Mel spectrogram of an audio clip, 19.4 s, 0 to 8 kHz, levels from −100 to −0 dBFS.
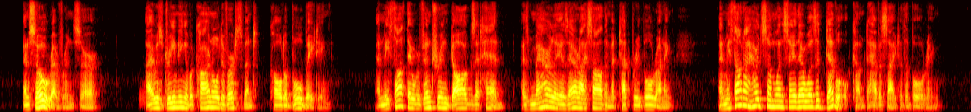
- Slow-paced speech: No, average, 165 wpm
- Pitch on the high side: No, low, 125 Hz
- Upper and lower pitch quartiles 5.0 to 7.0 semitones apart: Yes, average, 5.3 semitones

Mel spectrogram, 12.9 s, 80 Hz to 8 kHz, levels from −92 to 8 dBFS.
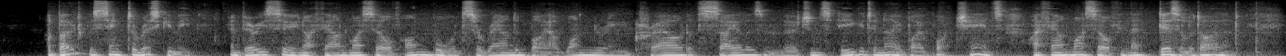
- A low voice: Yes, low, 130 Hz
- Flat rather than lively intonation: Yes, narrow, 2.1 semitones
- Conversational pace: Yes, average, 175 wpm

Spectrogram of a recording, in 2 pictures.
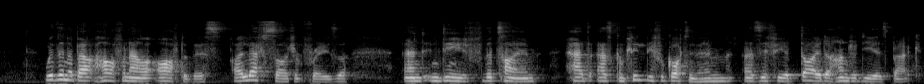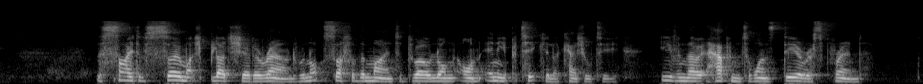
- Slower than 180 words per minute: No, average, 185 wpm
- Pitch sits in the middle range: Yes, medium, 155 Hz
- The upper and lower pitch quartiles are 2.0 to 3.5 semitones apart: Yes, narrow, 2.6 semitones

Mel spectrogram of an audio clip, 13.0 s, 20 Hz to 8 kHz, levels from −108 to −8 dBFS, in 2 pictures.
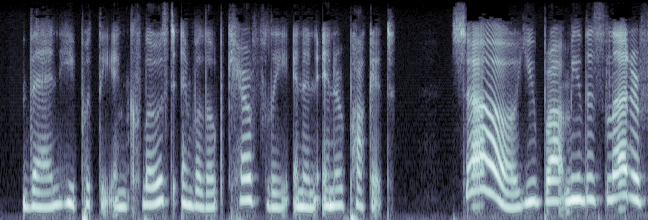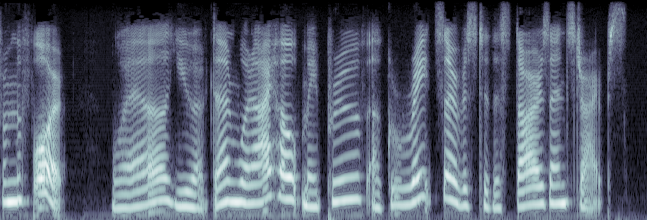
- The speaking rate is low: No, average, 170 wpm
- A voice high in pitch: Yes, high, 245 Hz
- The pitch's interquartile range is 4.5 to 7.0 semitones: Yes, wide, 5.4 semitones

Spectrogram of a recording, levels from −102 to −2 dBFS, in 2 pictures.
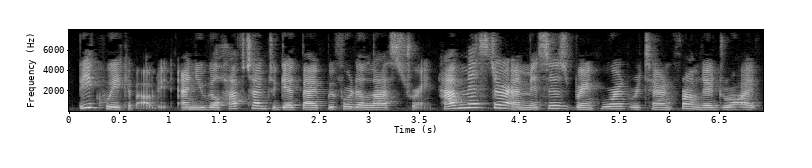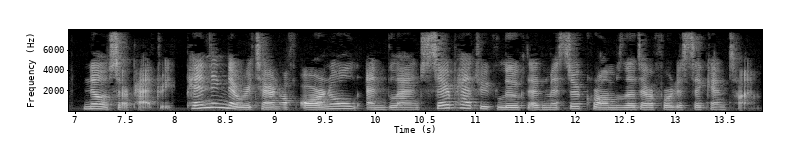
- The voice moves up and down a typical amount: Yes, average, 4.8 semitones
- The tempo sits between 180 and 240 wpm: Yes, average, 200 wpm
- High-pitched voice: Yes, high, 205 Hz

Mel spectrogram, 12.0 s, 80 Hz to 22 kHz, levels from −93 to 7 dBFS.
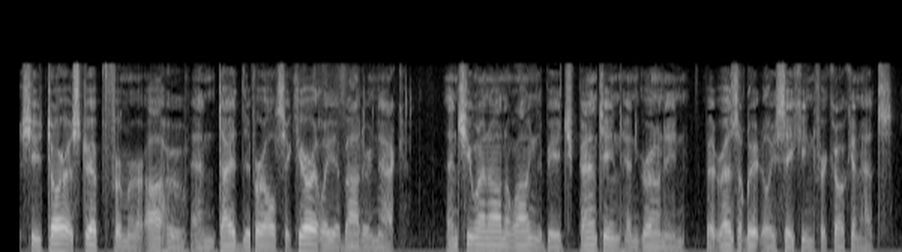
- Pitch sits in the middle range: No, very low, 95 Hz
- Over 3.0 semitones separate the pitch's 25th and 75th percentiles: No, narrow, 2.4 semitones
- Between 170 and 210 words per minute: No, average, 150 wpm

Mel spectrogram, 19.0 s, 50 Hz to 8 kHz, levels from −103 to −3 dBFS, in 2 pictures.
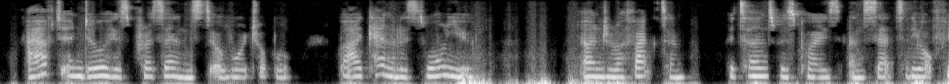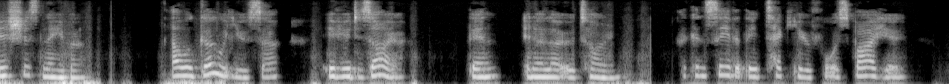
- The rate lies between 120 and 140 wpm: No, average, 175 wpm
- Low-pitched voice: No, high, 235 Hz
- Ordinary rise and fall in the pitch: No, narrow, 2.3 semitones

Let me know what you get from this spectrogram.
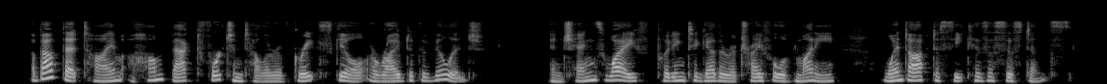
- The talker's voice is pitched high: No, medium, 165 Hz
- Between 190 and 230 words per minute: No, average, 165 wpm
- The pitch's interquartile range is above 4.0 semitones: No, average, 3.3 semitones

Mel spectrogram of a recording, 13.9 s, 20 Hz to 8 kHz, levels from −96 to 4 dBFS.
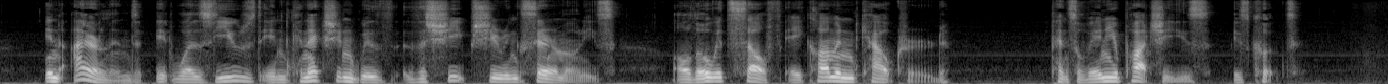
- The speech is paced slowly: Yes, slow, 100 wpm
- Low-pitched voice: Yes, low, 115 Hz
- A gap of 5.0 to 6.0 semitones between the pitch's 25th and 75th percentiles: Yes, wide, 5.6 semitones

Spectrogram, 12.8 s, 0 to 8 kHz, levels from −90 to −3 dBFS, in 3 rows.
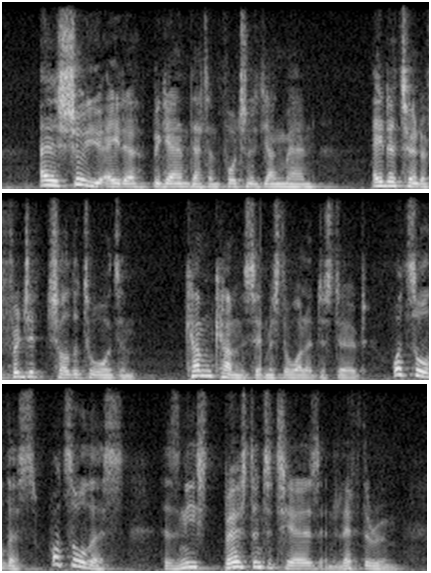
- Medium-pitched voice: No, low, 130 Hz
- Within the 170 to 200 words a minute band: Yes, average, 180 wpm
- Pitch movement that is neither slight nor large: No, wide, 6.3 semitones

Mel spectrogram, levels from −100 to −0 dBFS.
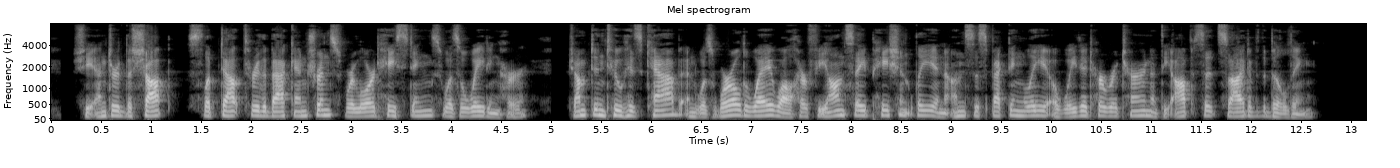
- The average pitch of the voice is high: No, medium, 140 Hz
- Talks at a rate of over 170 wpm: Yes, average, 180 wpm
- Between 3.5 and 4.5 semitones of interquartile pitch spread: No, narrow, 2.5 semitones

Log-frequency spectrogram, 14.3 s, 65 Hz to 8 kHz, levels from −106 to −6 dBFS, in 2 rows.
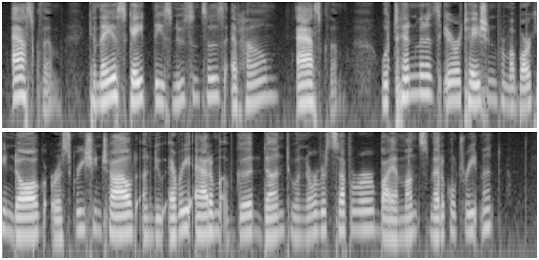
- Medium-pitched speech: Yes, medium, 180 Hz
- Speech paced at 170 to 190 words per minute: No, average, 160 wpm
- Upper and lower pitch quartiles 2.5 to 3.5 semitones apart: Yes, average, 3.1 semitones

